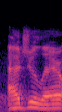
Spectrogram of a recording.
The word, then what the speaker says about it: Adulare: him not to mention how'd you add you there right that's how you say his name yep aju lair also has basically a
